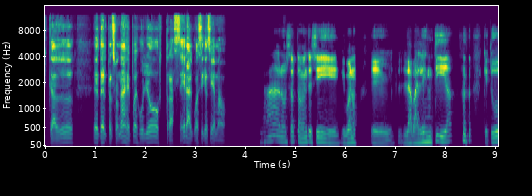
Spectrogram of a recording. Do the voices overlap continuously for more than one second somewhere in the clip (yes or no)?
no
